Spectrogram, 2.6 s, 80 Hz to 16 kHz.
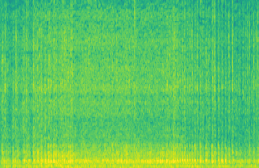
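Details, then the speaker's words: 2006 Honda Odyssey engine running: busy metallic rattle over idle that gets louder and harder when accelerating; mechanic gives a 50% chance that replacing the timing part with an original cures it, hoping the camshafts aren't damaged. "como ven mi gente ahí estaba el ruido cuando acelera viene más ruido de ahí suena más duro"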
